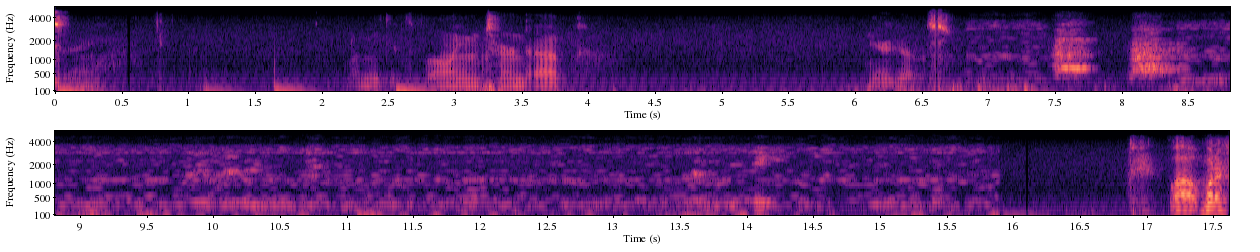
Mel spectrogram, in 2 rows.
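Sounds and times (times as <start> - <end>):
steady warbling hiss: 0.0 - 17.6
speech: 2.3 - 4.0, 6.1 - 6.9, 17.2 - 17.6
dog barking: 7.5 - 8.6.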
